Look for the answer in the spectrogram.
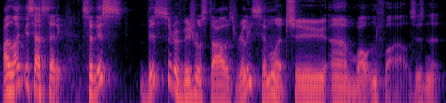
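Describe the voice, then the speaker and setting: A man's voice: medium pitch, very animated, a little fast, a little mellow, breathy edge. A man giving casual live-stream commentary as he reacts to videos at home, rambling and self-mocking and laughing at his own jokes.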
